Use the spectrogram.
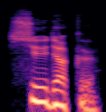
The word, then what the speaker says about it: sudoku: I guess sudoku. And it's got an ooh at the beginning.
